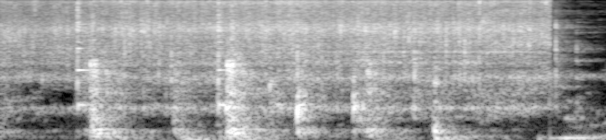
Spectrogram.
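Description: Onion sautéed in a pan until soft for Malvani chicken liver, with a steady sizzle and a run of scraping spatula strokes close up, no voices.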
